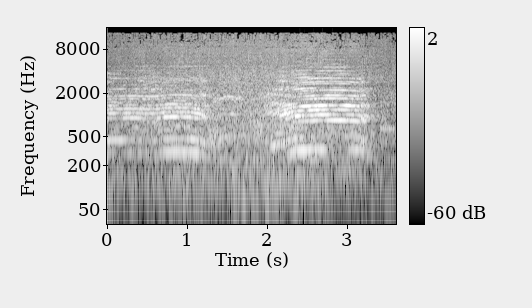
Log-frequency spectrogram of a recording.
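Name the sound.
cattle mooing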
